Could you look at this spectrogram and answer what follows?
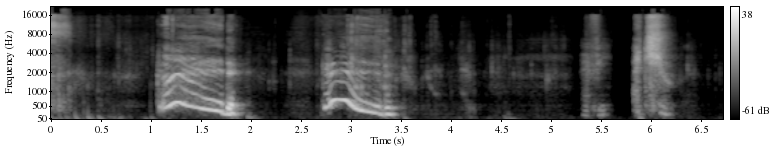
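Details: Female Border Terrier learning to sneeze on command: two drawn-out whines, then two short, sharp nasal sneeze bursts in a quiet room, with praise afterward.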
